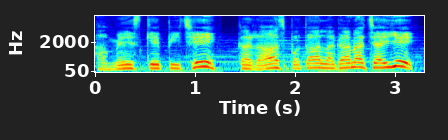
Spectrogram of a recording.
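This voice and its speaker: A man plays a worried but resolute village headman in a cartoon moral tale. His voice sits a little high and he speaks earnestly, with emphasis. Music plays behind him. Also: a little slow, natural voice. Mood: firm. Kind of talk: animated Hindi story dialogue.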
